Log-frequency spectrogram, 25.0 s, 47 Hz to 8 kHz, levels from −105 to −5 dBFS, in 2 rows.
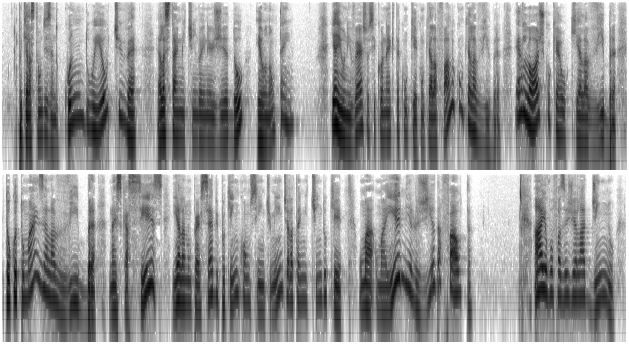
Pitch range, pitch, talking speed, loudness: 130-190 Hz, 155 Hz, 175 wpm, -22 LUFS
